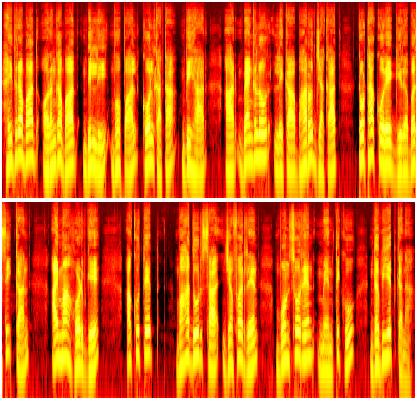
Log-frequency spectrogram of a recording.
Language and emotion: Santali, neutral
